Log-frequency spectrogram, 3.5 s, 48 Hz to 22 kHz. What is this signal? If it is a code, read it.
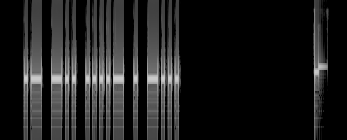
Morse code, heard as a keyed tone, about 36 wpm, 700 Hz. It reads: AD4EB
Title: Call Signs - 35wpm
